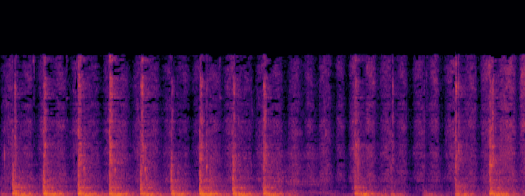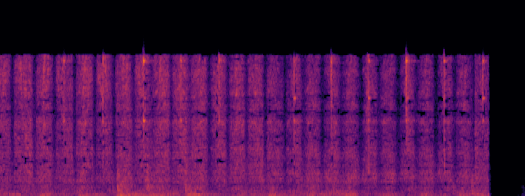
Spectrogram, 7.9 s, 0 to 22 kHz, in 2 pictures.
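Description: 600-grit CBN (cubic boron nitride) plate in a holder rubbed dry over a knife blade in quick back-and-forth strokes, several a second, hand-finishing the blade. The rasping cuts off suddenly just before the end.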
